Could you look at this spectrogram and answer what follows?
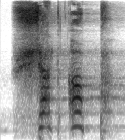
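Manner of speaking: hissed, high-pitched. Narrator reads a voice speaking to Prickling Needles, hissing voice. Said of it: "The voice hissed to Prickling Needles".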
